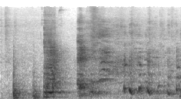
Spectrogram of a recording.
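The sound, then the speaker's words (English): A fart blown straight into a microphone, heard as several loud, rough, low sputtering bursts with short gaps between them, trailing into a stuttering flutter toward the end. “just farted in the mic”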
